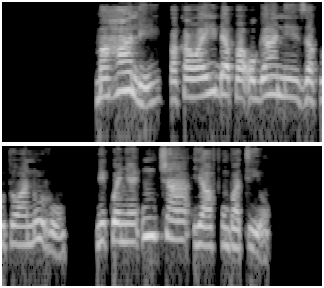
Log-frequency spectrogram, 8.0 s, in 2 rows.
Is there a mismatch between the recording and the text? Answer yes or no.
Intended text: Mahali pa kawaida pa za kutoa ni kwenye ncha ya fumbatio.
yes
